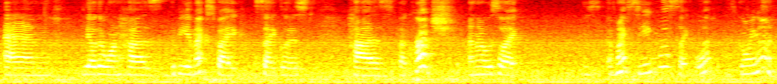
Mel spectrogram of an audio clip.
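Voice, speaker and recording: Noticeable background noise and audible room echo accompany a high-pitched woman who takes long, frequent pauses. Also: ordinary pitch variation. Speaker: event host. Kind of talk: live event introduction. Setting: stage with live audience. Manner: animated; fast.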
